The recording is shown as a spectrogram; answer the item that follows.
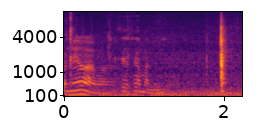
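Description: A carrom striker flicked with a finger across a wooden board: one sharp, loud clack near the end.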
